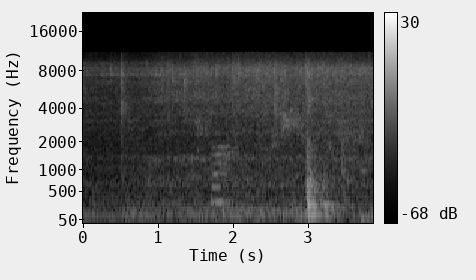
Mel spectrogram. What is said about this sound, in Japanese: じゃあシャワー出していきます。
